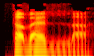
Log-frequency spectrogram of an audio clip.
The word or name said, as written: tavella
